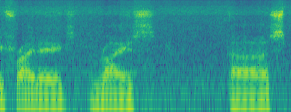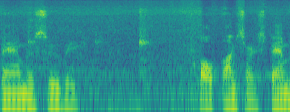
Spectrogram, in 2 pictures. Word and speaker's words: musubi: 7 ounces of steak, 3 fried eggs, rice, spam musubi. Oh, I'm sorry, spam musubi is $3.85. Or as Diane likes to mispronounce it, musubi.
